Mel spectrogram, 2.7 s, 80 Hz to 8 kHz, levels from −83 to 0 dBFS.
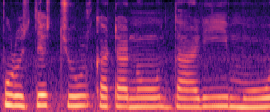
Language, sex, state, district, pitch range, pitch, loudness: Bengali, female, Tripura, West Tripura, 230-255 Hz, 235 Hz, -15 LUFS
